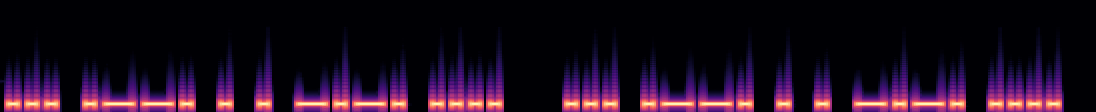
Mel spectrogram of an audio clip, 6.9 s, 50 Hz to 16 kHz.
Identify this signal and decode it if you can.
Morse code, heard as a keyed tone, about 20 wpm, 250 Hz. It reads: SPEECH SPEECH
